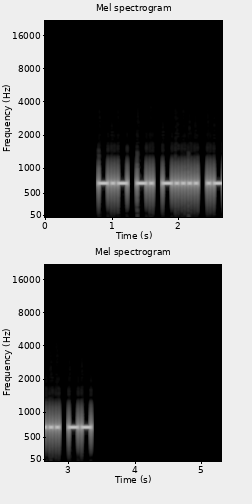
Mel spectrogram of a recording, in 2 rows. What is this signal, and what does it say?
Morse code, heard as a keyed tone, about 25 wpm, 700 Hz. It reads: KN6LM
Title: USA Call Signs - 5 Characters - Repeated 3x - 25wpm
